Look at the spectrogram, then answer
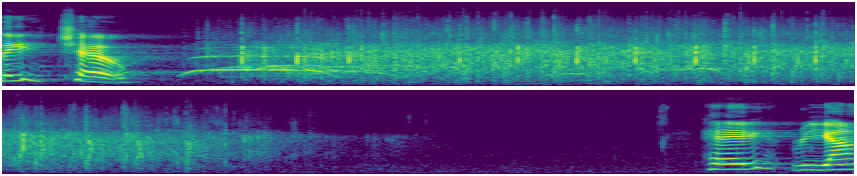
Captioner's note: applause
